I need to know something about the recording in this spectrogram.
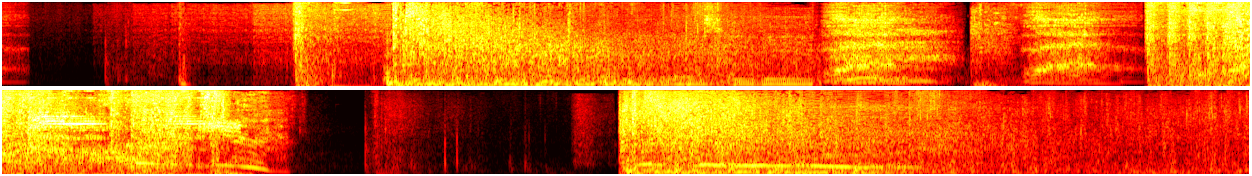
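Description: A pistol fires shots in an echoing stone hall.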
